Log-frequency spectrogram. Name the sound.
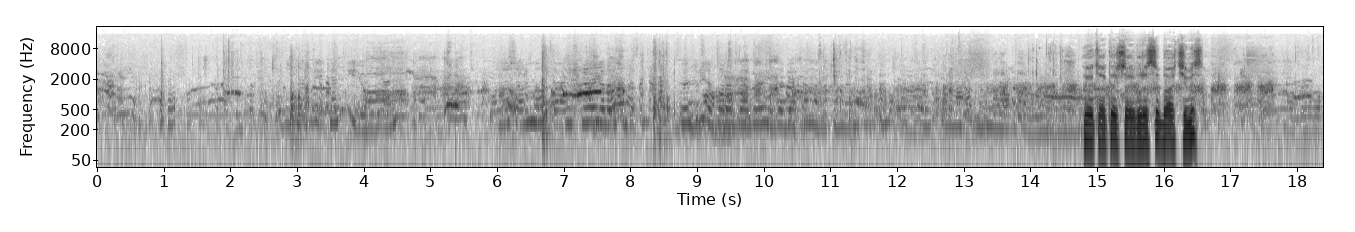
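chickens clucking in the village coop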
